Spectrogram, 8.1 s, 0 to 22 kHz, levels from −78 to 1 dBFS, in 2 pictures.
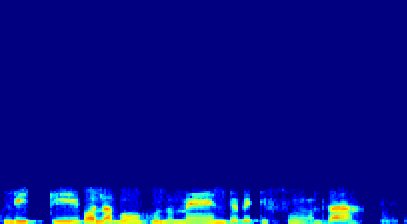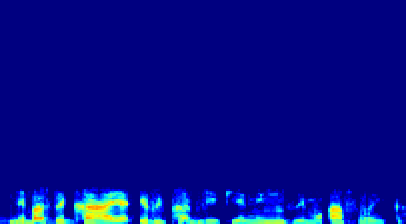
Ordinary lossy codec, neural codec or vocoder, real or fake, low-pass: MP3, 32 kbps; none; real; 3.6 kHz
